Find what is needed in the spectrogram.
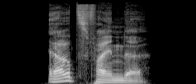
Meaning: nominative/accusative/genitive plural of Erzfeind
- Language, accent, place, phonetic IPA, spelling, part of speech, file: German, Germany, Berlin, [ˈɛɐ̯t͡sˌfaɪ̯ndə], Erzfeinde, noun, De-Erzfeinde.ogg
